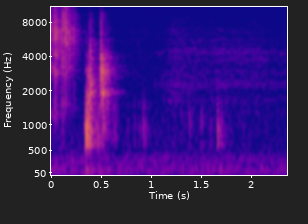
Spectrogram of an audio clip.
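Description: Three dice rerolled into a wooden dice tray: a sharp clatter about half a second in, then a few small clicks as they settle.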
